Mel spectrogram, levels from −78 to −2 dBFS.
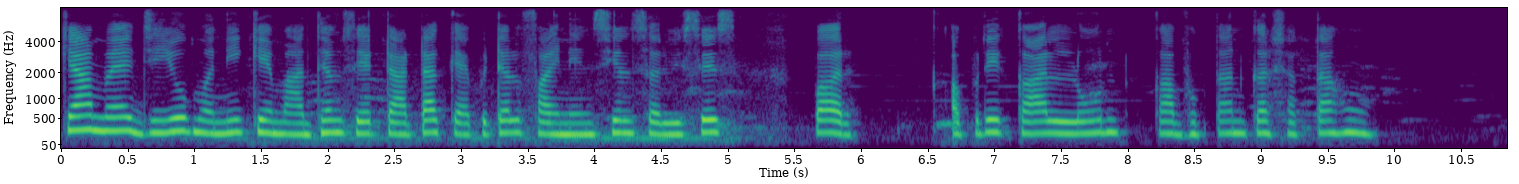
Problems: continuous background conversations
